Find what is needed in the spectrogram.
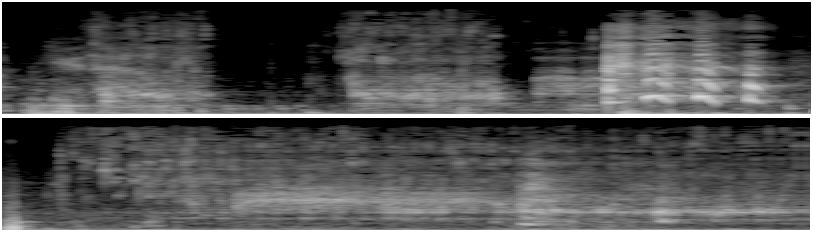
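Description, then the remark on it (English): A drink is poured into a glass in several short splashing bursts with drips, then a steadier stream that rises slightly in pitch as it fills. Faint voices murmur in the background. “You can always pour more later.”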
